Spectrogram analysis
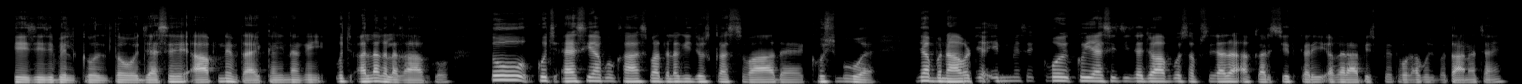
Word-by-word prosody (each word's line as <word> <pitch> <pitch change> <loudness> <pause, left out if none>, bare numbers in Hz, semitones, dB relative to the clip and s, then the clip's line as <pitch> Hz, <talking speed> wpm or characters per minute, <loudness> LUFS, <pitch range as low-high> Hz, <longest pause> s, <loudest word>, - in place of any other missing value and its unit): जी, 110 -1 +4
जी, 110 +1 +1
जी, 105 - +2
बिल्कुल। 100 -1 0
तो 105 -1 +2
जैसे 125 +4 +2
आपने 120 +6 +4
बताया 95 -4 0
कहीं 105 0 -2
न 105 0 -1
कहीं, 105 0 -4 0.2
कुछ 140 -1 -2
अलग-अलग 125 -8 +3
आपको, 100 +3 -4 0.4
तो 205 -2 +5
कुछ 170 -8 +1
ऐसी 145 +3 +2
आपको 155 -1 0
ख़ास 130 -1 +3
बात 135 -1 +1
लगी, 135 0 0
जो 130 0 0
उसका 125 -1 -2
स्वाद 110 -2 0
है, 105 0 -7
ख़ुशबू 130 -2 -1
है, 105 -2 -4 0.5
या 170 - +6
बनावट 140 0 +4
या 155 - -4
इनमें 160 +1 -8
से 170 +2 -19
कोई 170 -1 +2
कोई 165 -1 +4
ऐसी 150 +3 -5
चीज़ 145 0 -11
है 145 - +2
जो 140 +1 +1
आपको 135 +1 +2
सबसे 130 0 -8
ज़्यादा 130 0 +3
आकर्षित 120 +1 -4
करी? 115 -1 -3
अगर 110 0 -1
आप 115 - -9
इसपे 115 +1 -11
थोड़ा 105 0 -6
कुछ 110 0 -9
बताना 105 0 -2
चाहें? 115 +3 -9
125 Hz, 195 wpm, -24 LUFS, 110-140 Hz, 0.5 s, या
